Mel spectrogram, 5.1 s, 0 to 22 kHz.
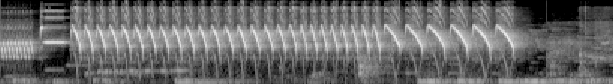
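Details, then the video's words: Kenari Nusantara canary singing a long song used to train other birds: a very rapid, even trill of sharp repeated notes for over two seconds, slowing into five loud descending whistles, then quiet. "Kicau Burung Kenari 103 II GACOR PANJANG Cocok untuk Masteran"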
